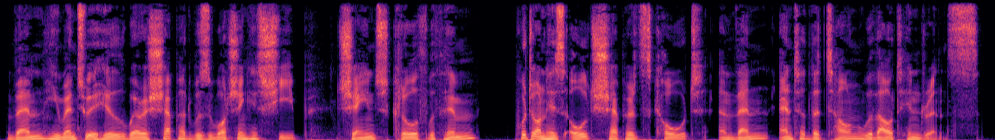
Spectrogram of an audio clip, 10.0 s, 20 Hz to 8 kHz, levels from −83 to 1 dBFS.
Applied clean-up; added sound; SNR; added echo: none; none; none; none.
